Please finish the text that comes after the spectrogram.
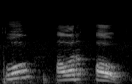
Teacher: कंठ और ओष्ठ से उच्चारण होने वाले कितने वर्ण हैं? तो दो हैं, ओ और औ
